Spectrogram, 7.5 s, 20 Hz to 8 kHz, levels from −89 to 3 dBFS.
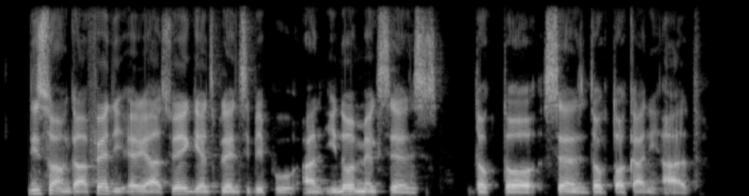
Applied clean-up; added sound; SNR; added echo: none; none; none; none.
